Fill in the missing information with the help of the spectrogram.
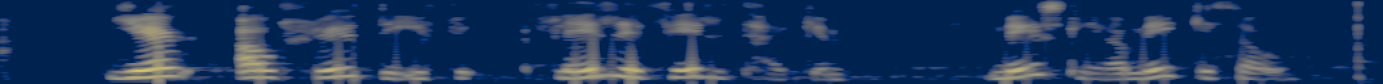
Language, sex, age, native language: Icelandic, female, 12, Icelandic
